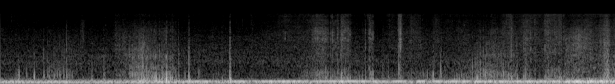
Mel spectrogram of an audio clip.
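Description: A steady low engine hum, with scattered light clicks and knocks over it.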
